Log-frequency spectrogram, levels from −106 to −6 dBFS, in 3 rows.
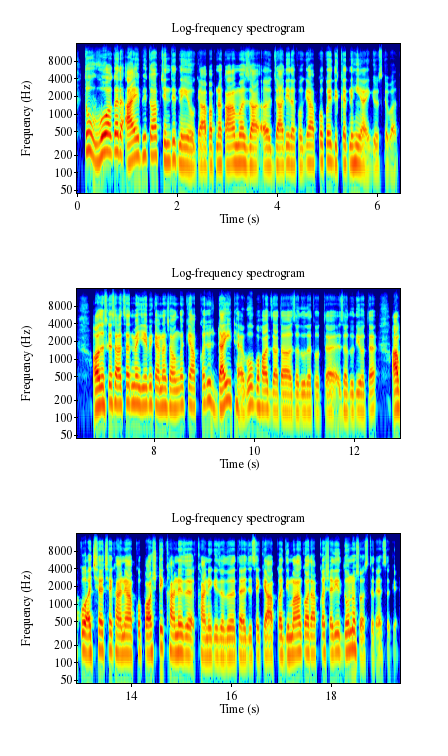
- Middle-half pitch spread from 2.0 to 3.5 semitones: Yes, average, 3.2 semitones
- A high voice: No, medium, 145 Hz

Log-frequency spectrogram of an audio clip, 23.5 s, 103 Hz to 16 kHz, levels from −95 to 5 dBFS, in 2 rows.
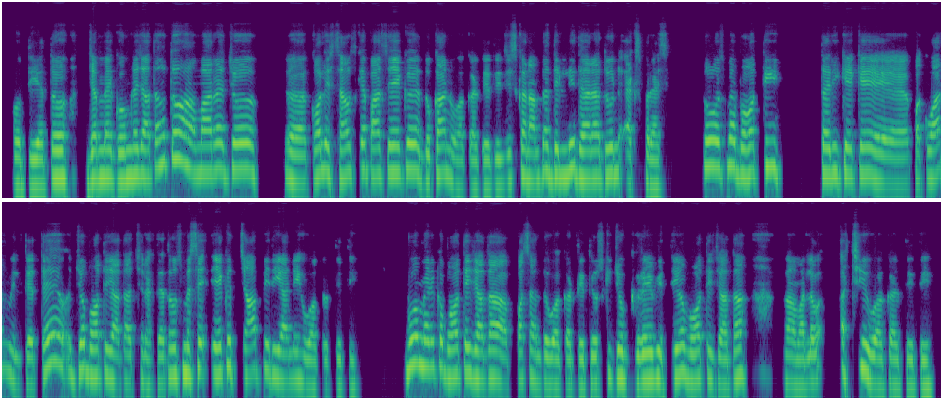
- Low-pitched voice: No, medium, 175 Hz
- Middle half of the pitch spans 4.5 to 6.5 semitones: No, average, 3.9 semitones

